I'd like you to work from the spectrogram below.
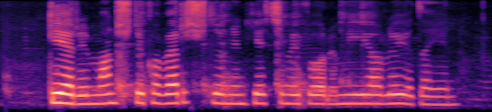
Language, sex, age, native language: Icelandic, female, 11, Icelandic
